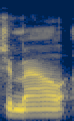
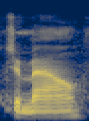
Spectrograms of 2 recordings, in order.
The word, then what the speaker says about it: Jamal: It's like the first name is pronounced Jamal. Like Jamal. – Phonetically, it's like Jim and Al.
